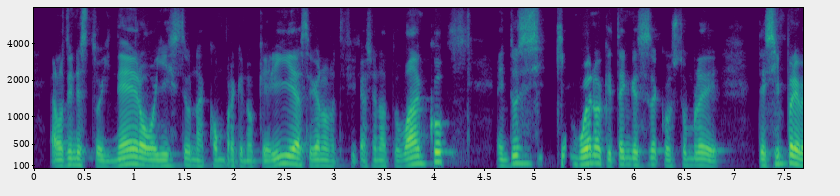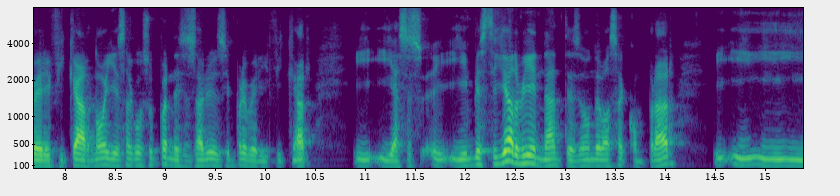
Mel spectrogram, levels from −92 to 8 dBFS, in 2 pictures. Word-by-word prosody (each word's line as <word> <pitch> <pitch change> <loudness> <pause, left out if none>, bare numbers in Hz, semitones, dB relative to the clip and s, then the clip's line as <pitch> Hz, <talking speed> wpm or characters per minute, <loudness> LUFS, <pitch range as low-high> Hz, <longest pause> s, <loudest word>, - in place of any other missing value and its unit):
ya - - -1
no 105 - +2
tienes 120 -1 -2
tu 115 -3 -6
dinero 120 +7 +4
o 105 - +4
hiciste 105 +2 -3
una 100 -4 -6
compra 105 -1 -7
que 100 - -9
no 95 0 -9
querías, 125 +9 +2
te - - -6
llega 110 - +2
una 100 - -5
notificación 100 +1 -12
a 100 - -5
tu 95 - -11
banco. 140 - +4 0.5
Entonces, 140 +6 -3
qué - - -7
bueno, 135 +3 +5
que 110 - -5
tengas 125 -2 -2
esa 125 +1 -4
costumbre 115 +2 -3
de 95 -2 -2 0.3
de 115 - -1
siempre 140 +2 +4
verificar, 100 -1 +4
¿no?, 115 +3 +1
y 115 - -2
es 110 +2 -7
algo 115 0 -3
supernecesario 105 -3 -3
de 110 - -2
siempre 110 +1 -6
verificar 95 -3 -3 0.4
y 105 -1 -7
y 100 - 0
haces, 100 +2 -5
y 110 -2 -5
investigar 130 - +6
bien 140 -5 +3
antes 110 -3 -1
de 105 - -6
dónde 105 +1 -1
vas 105 0 -2
a - - -6
comprar, 180 - 0 0.3
y 245 - -9
y 230 -4 -3
110 Hz, 205 wpm, -22 LUFS, 105-135 Hz, 0.5 s, investigar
